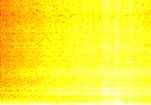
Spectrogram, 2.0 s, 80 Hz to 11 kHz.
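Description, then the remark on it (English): A voice mimics with the mouth the engine of an old .38 Bantam car: a steady, buzzing idle, then a brief sputtering rise before it cuts off, like an engine being switched off. Fairly loud, no other talking. “makes a noise of a car's engine running, then turning off.”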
